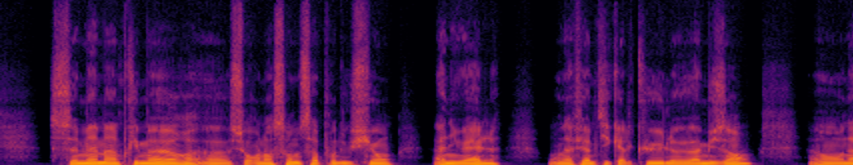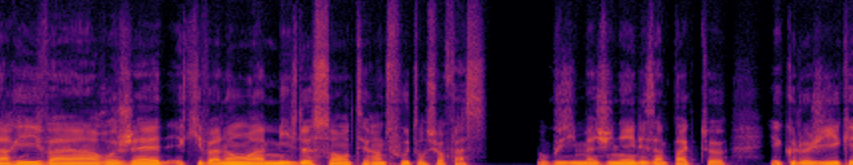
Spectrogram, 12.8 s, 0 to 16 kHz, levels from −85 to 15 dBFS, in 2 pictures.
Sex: male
